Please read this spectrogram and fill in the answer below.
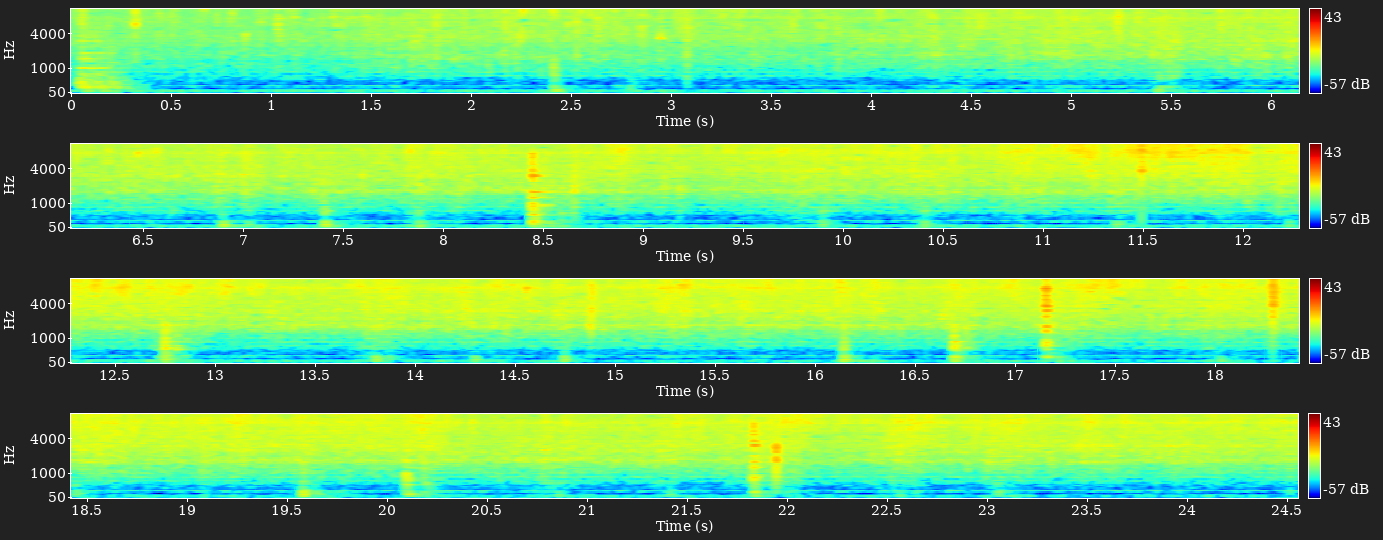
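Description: Ground pork frying with a steady sizzle in a nonstick pan with onion and garlic, stirred and broken up with a wooden spatula that knocks sharply against the pan now and then. The sizzle grows slowly louder.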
